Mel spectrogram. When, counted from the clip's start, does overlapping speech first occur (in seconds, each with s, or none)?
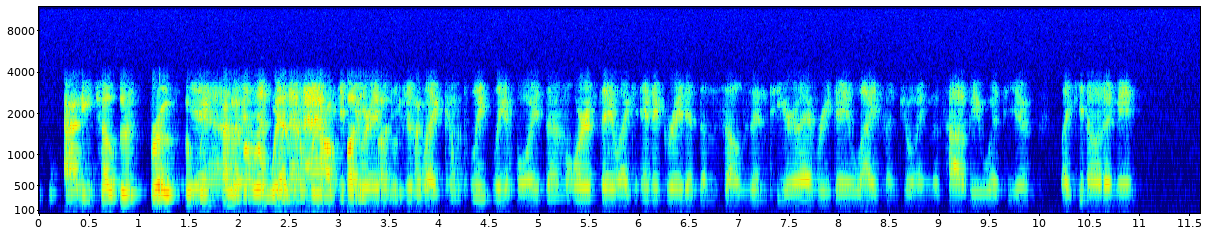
1.5 s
